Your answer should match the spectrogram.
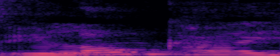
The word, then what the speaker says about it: Ilonka: illanka my name is ilonka yes it's spelled with an eyeball pronounced with an e and you are here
